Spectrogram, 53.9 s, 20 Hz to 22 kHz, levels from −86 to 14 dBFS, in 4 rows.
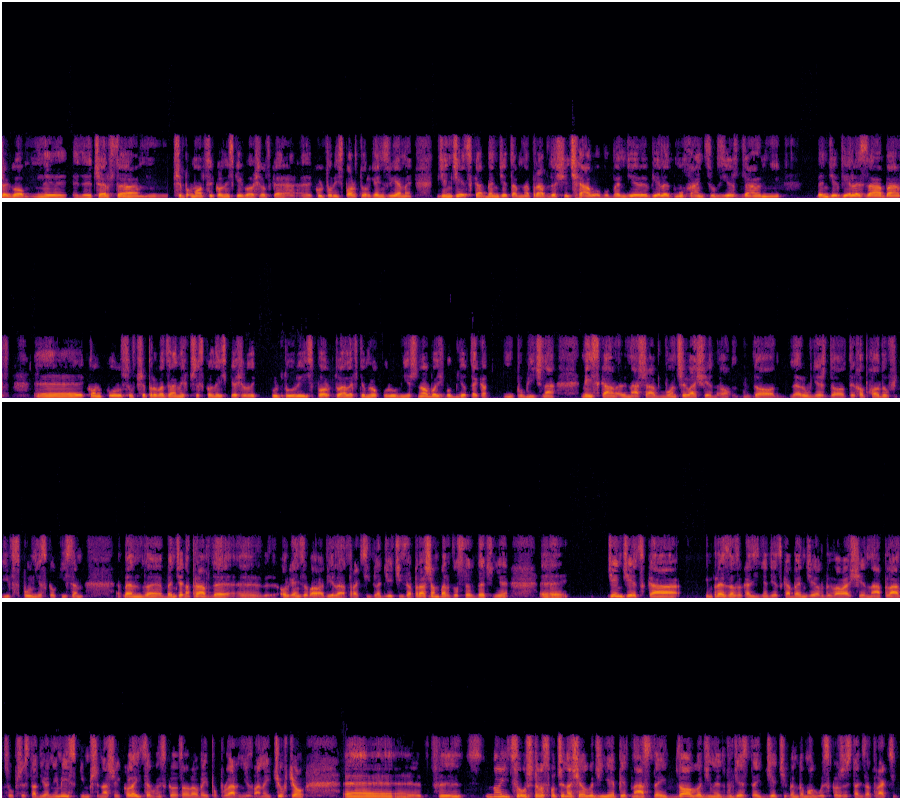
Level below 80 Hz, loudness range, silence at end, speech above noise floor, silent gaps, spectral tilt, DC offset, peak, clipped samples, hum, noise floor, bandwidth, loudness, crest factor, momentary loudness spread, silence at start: -68 dBFS; 3 LU; 0.1 s; 43 dB; none; -3.5 dB/octave; under 0.1%; -2 dBFS; under 0.1%; none; -64 dBFS; 7.6 kHz; -21 LUFS; 20 dB; 10 LU; 0 s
